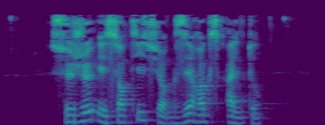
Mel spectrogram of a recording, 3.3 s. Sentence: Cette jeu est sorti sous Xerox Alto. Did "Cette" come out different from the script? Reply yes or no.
yes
